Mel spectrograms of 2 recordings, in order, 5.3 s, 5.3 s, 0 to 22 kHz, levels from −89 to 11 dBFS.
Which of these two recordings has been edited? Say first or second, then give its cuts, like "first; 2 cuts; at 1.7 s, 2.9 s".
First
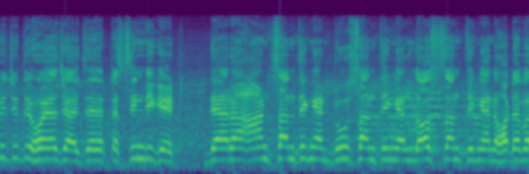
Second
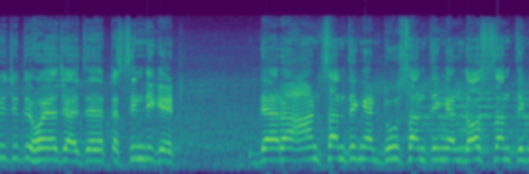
first; 1 cut; at 1.9 s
